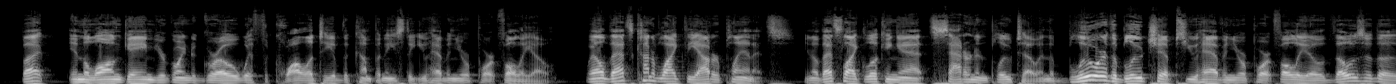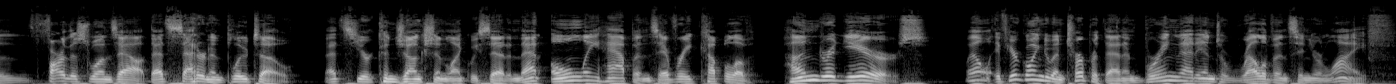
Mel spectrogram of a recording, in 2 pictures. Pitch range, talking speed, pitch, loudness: 100-135 Hz, 195 wpm, 115 Hz, -20 LUFS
